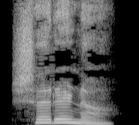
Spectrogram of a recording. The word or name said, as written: ಶ್ರಾಣ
